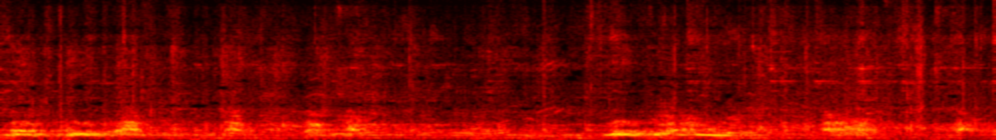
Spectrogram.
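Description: Horses' hooves on a paved street under a crowd's chatter, with several short barks from a dog.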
